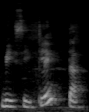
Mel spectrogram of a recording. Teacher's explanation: de que tiene más fuerza de pronunciación dentro de la palabra la fuerza viene de la tercera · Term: sílaba tónica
